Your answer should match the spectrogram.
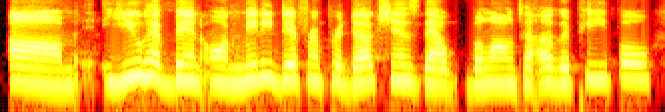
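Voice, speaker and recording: A woman's voice: mid-range voice, steady tone, moderate pace, no echo. Female show host interviewing, dry sound. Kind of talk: casual on-location interview.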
